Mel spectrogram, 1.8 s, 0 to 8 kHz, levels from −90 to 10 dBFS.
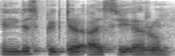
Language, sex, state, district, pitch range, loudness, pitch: English, male, Arunachal Pradesh, Longding, 120-130 Hz, -14 LUFS, 125 Hz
